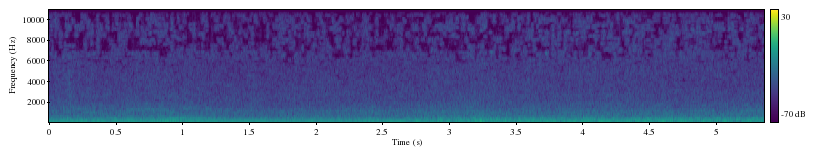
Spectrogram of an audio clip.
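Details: A close bee hums with a steady low tone that wavers slightly midway, recorded among flowers in a sunny meadow over an even, hissy background.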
